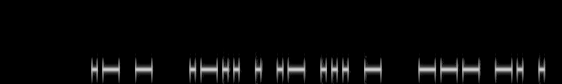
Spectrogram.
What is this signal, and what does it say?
Morse code, heard as a keyed tone, about 21 wpm, 700 Hz. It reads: AT LEAST ONE
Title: Sentences from Top 1000 Words - Review Part 1 - 22wpm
